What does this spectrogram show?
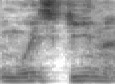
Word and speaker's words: Kean: Est-ce Moisken ? Qu'est-ce qu'il en dit l'intéressé ? On l'écoute. Non, moi je l'appelle Moiskin.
